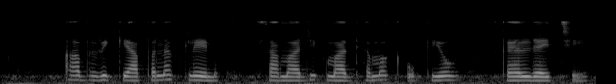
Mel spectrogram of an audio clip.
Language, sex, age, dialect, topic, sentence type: Maithili, female, 25-30, Southern/Standard, banking, statement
